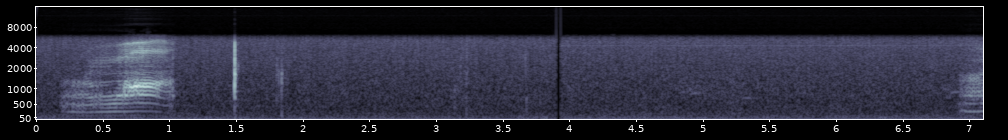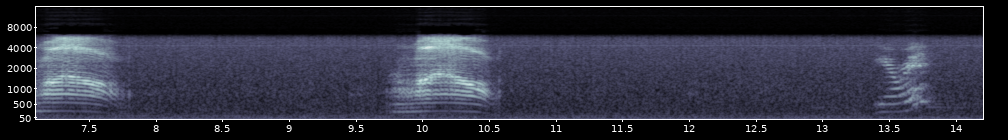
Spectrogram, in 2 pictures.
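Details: Talkative 18-year-old Siamese cat lounging at home gives four meows over the stretch, the middle two loud and bending in pitch, the last short and softer, with a couple of faint clicks early on.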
